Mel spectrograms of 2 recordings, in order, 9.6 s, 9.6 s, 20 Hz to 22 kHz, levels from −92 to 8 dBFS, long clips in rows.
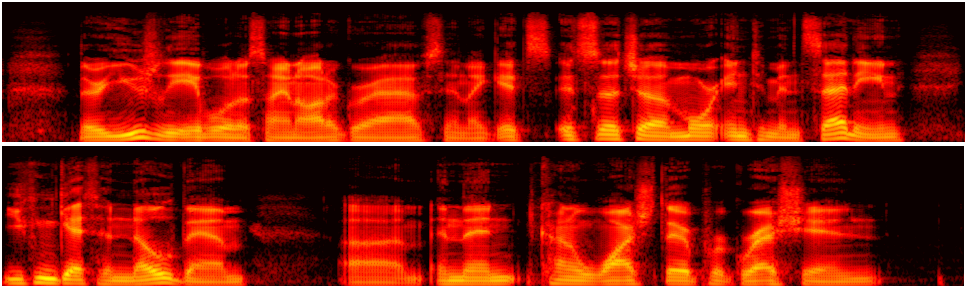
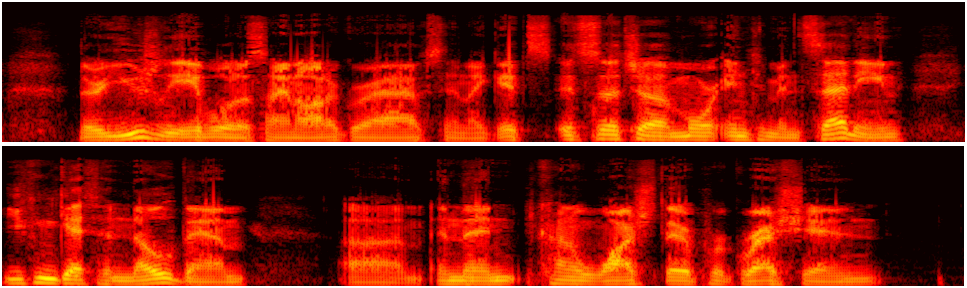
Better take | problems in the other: first | garbled, watery; slightly; nothing above 14.5 kHz

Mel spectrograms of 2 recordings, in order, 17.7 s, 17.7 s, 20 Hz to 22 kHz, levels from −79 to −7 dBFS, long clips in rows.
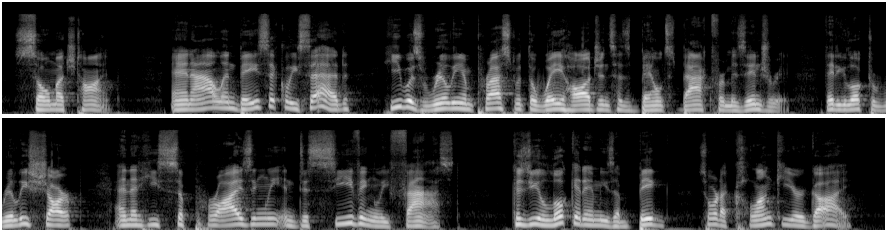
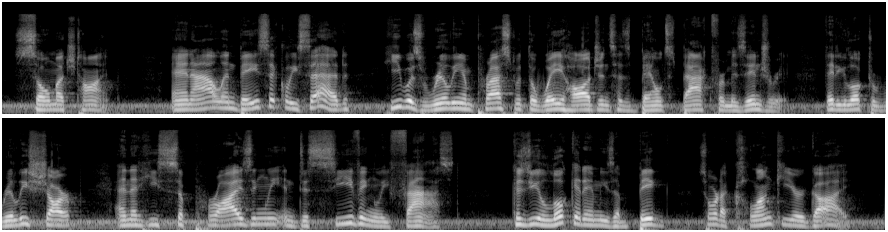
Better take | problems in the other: first | low rumble; faint; throughout; 25 dB below the speech

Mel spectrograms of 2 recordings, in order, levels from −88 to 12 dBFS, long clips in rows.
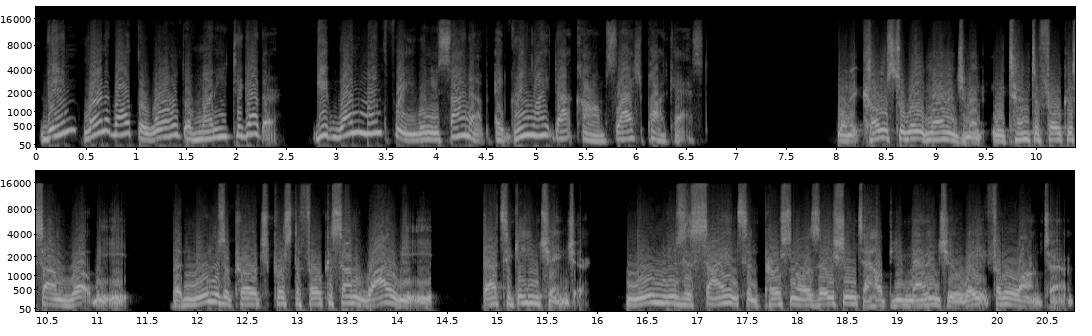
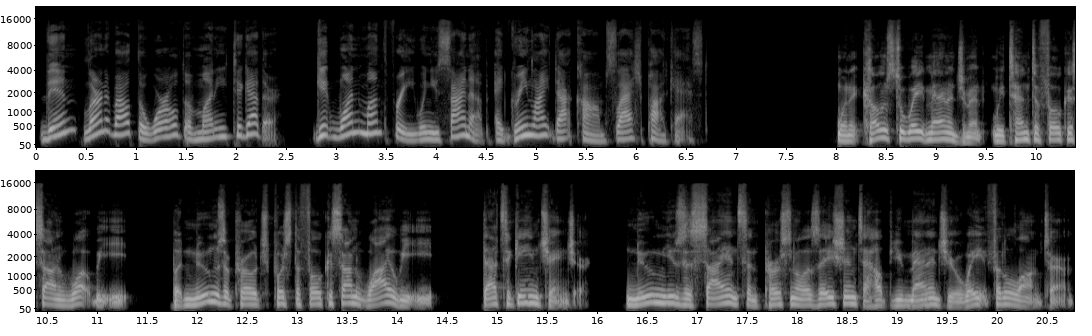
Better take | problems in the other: second | distortion; heavy; 31% of the sound clipped

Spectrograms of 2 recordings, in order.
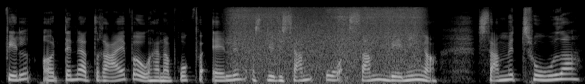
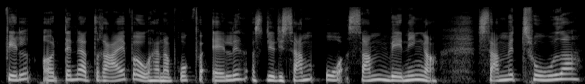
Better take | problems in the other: second | hiss; loud; from 2.5 to 4 s; 5 dB below the speech

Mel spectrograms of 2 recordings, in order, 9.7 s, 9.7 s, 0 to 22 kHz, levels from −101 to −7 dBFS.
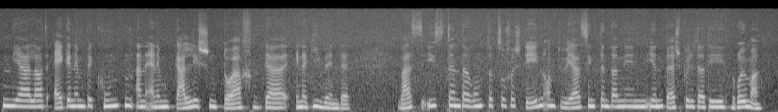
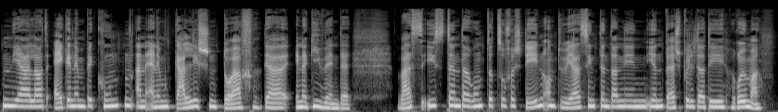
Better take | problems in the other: second | hiss; noticeable; throughout; 10 dB below the speech

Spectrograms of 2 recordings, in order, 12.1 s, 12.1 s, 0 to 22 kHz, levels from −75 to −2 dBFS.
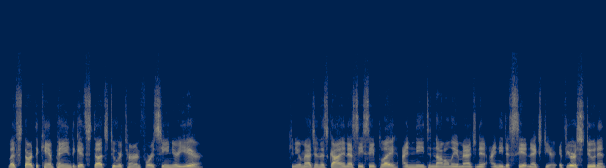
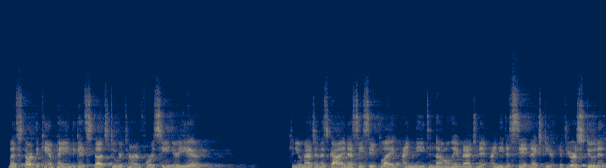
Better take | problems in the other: first | room echo; slight; dies away in 1.5 s

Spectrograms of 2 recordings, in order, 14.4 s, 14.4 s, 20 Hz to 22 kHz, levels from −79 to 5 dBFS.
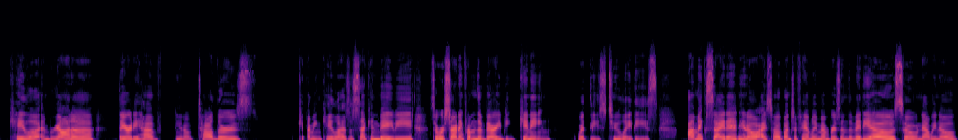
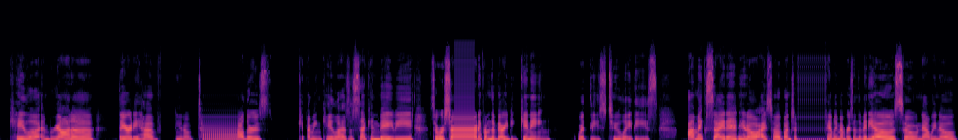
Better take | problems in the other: first | audio freezing; at 3 s for 0.5 s, at 7 s and at 12 s

